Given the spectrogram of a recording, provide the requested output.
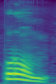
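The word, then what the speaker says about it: chrome: আর থাকে যেমন দেখো ক্রম এই ওয়ার্ডটি সবার খুবই পরিচিত ওয়ার্ড এখানে দেখো সি এইচ আছে সি এইচ এর জন্য চো কিন্তু হচ্ছে না কো হচ্ছে এক্ষেত্রে কি নিয়ম সি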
